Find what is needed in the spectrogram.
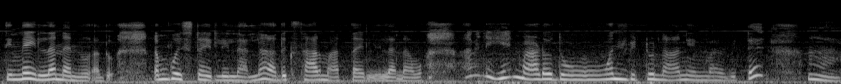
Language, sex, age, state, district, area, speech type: Kannada, female, 45-60, Karnataka, Davanagere, urban, spontaneous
